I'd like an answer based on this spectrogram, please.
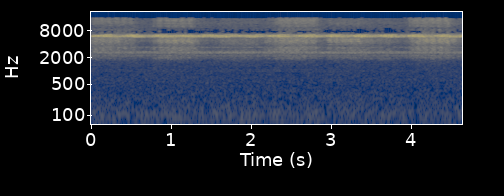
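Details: Night-time cricket chorus, an unbroken high-pitched ringing with softer pulsing bursts layered beneath, and a steady low rumble underneath throughout.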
